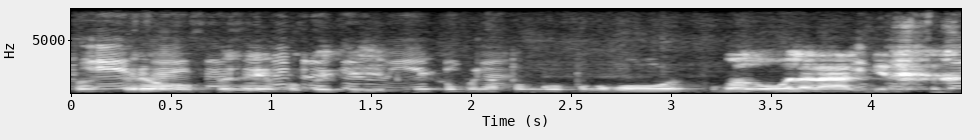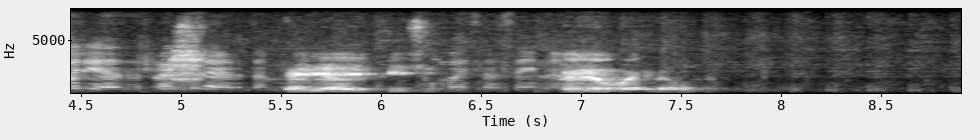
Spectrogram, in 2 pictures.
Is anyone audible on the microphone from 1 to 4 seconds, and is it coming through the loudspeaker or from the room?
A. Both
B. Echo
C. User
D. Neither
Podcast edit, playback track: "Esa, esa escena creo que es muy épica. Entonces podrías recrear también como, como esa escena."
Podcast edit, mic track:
A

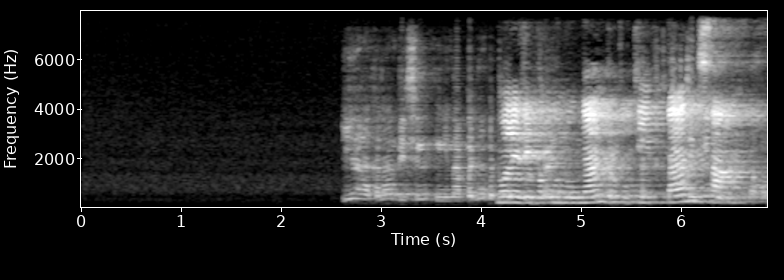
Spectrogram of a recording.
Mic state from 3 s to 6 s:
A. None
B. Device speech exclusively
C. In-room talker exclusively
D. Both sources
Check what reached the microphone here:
D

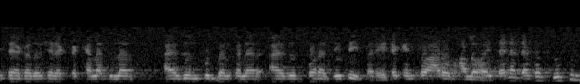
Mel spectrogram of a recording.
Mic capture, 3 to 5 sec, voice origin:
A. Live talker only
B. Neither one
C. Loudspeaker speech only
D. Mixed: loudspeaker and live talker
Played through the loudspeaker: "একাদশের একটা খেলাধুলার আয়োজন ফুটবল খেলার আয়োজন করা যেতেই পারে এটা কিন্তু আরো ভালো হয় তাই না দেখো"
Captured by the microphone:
C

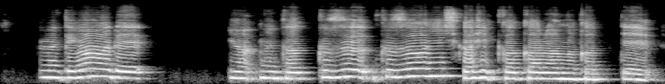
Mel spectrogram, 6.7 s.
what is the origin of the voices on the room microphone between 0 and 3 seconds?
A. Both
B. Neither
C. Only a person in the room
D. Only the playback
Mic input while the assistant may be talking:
D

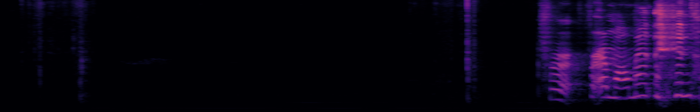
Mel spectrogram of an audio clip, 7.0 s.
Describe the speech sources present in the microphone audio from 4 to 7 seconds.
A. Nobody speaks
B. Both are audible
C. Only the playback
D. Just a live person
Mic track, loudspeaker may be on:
D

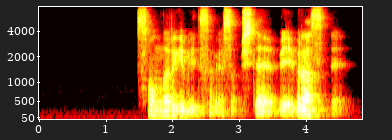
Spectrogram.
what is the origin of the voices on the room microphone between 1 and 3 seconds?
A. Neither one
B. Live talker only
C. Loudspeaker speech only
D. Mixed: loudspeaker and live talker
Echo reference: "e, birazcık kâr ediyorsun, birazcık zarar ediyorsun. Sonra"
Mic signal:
B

